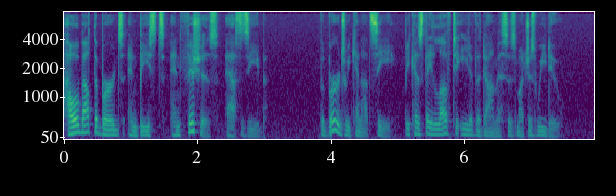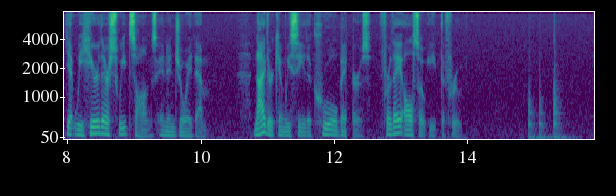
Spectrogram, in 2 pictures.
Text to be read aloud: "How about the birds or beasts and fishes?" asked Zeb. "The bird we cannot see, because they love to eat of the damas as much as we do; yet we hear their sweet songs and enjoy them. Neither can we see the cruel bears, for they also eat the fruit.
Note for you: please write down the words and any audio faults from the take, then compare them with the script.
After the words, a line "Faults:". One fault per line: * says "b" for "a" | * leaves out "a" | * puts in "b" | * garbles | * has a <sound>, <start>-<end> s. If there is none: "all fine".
"How about the birds and beasts and fishes?" asked Zeb. "The birds we cannot see, because they love to eat of the damas as much as we do; yet we hear their sweet songs and enjoy them. Neither can we see the cruel bears, for they also eat the fruit.
Faults:
* says "and" for "or"
* says "birds" for "bird"
* has a dropout, 12.2-12.3 s
* has a thud, 14.9-15.7 s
